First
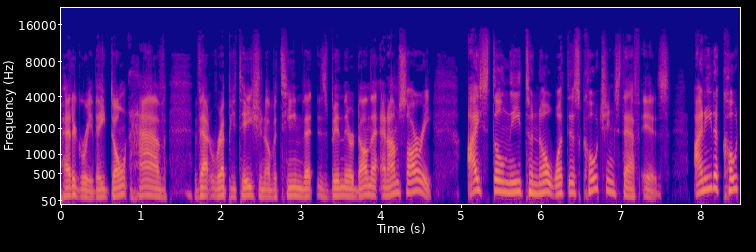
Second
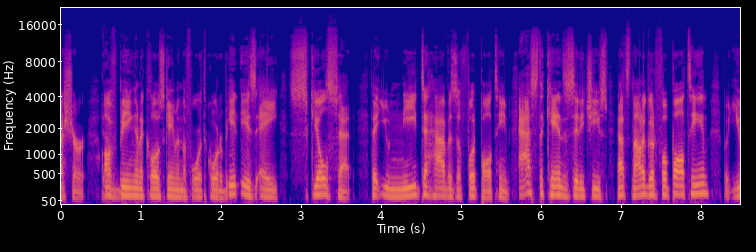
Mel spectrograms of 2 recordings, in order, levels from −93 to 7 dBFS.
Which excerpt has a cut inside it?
second; 3 cuts; at 2.0 s, 5.6 s, 6.8 s

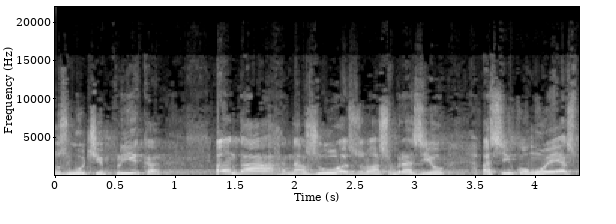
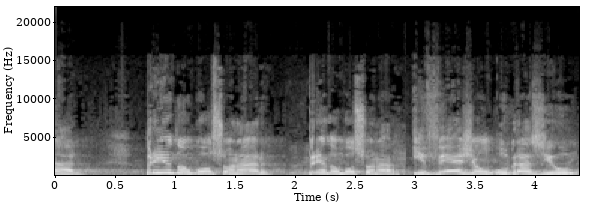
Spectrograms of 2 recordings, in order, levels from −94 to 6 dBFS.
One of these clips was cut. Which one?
second; 2 cuts; at 1.9 s, 2.9 s

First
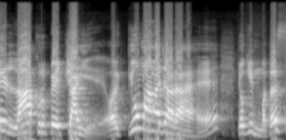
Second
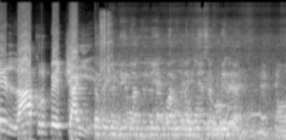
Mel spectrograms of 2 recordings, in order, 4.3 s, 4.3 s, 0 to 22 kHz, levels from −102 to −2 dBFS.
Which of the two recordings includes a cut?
second; 1 cut; at 1.4 s

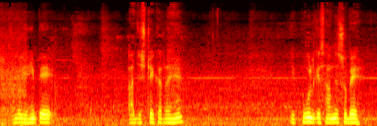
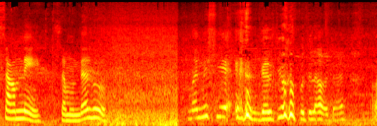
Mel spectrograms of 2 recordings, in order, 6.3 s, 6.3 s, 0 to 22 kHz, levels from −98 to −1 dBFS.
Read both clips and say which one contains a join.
second; 1 cut; at 3.1 s

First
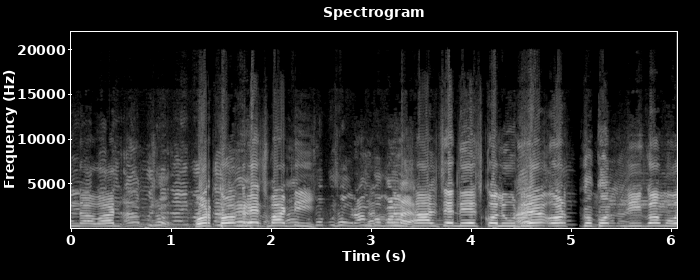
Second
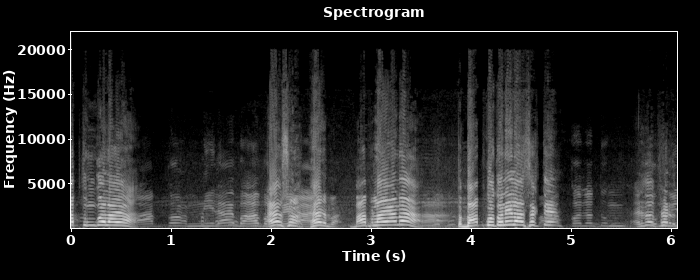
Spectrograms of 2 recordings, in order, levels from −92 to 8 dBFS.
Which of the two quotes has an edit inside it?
first; 1 cut; at 5.2 s

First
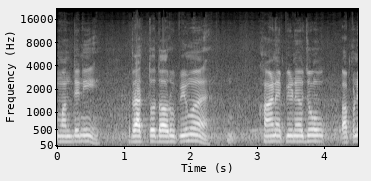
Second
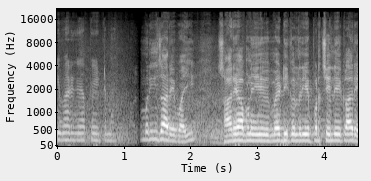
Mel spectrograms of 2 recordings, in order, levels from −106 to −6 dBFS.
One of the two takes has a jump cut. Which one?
second; 1 cut; at 1.4 s

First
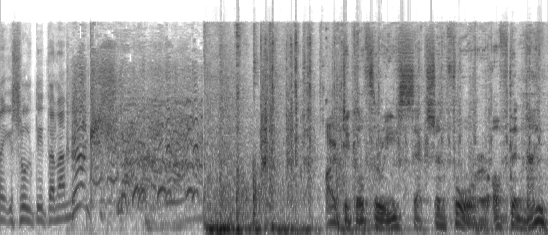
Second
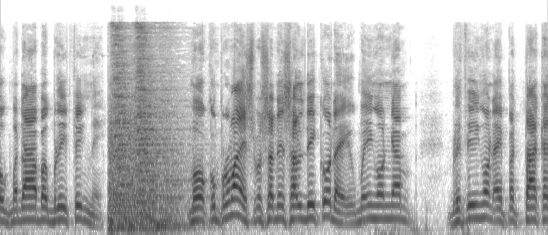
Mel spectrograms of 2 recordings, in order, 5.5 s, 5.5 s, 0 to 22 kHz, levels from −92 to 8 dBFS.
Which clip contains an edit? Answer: first; 1 cut; at 2.0 s

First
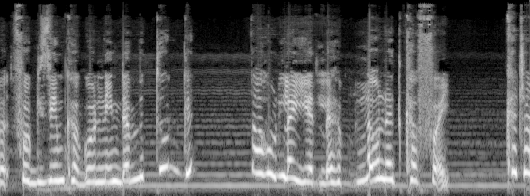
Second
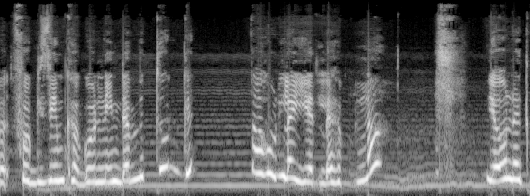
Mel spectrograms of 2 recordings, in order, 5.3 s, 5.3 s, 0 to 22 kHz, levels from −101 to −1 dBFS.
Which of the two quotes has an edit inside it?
first; 1 cut; at 3.7 s

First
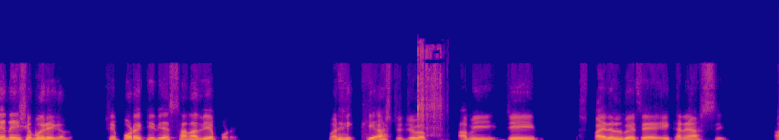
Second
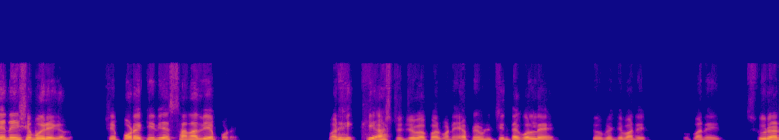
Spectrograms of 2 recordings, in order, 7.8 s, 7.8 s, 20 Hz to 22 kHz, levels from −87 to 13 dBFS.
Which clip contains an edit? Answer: first; 1 cut; at 4.3 s

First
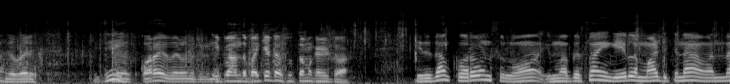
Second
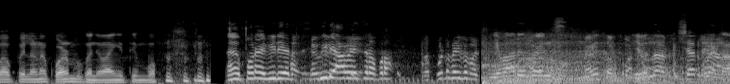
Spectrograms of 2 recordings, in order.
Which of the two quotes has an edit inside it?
second; 2 cuts; at 2.2 s, 4.8 s

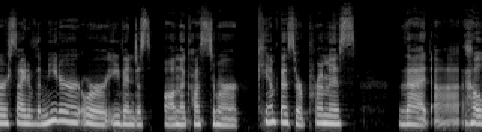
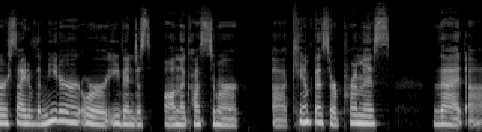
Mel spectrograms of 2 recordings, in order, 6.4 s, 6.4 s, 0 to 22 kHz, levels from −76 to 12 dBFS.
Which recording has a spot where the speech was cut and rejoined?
first; 1 cut; at 3.3 s

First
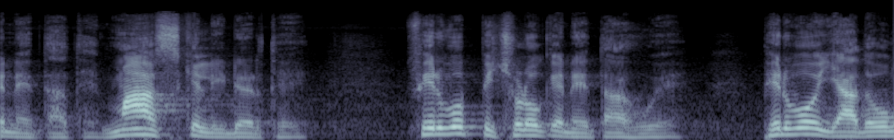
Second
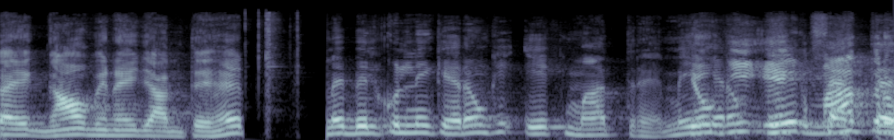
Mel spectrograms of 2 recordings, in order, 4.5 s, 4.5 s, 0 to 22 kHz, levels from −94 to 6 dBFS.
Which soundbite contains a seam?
second; 1 cut; at 1.4 s

